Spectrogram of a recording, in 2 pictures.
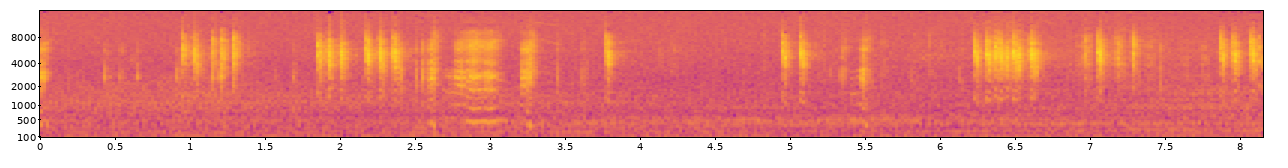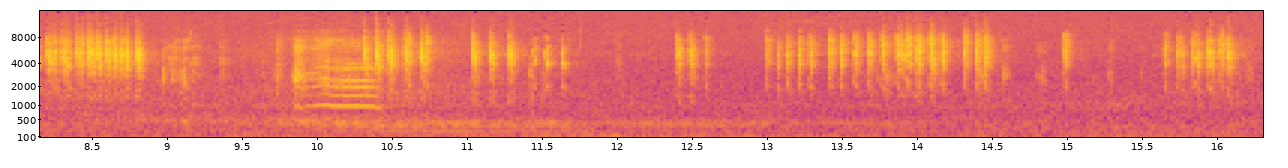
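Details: Pet cat vocalising at birds: scattered bursts of rapid clicking chatter, with a brief tonal meow around the middle, over steady low background hum.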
